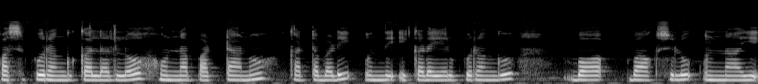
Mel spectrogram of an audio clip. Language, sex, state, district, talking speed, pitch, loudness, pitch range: Telugu, female, Telangana, Mahabubabad, 105 wpm, 205 Hz, -16 LUFS, 205-220 Hz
